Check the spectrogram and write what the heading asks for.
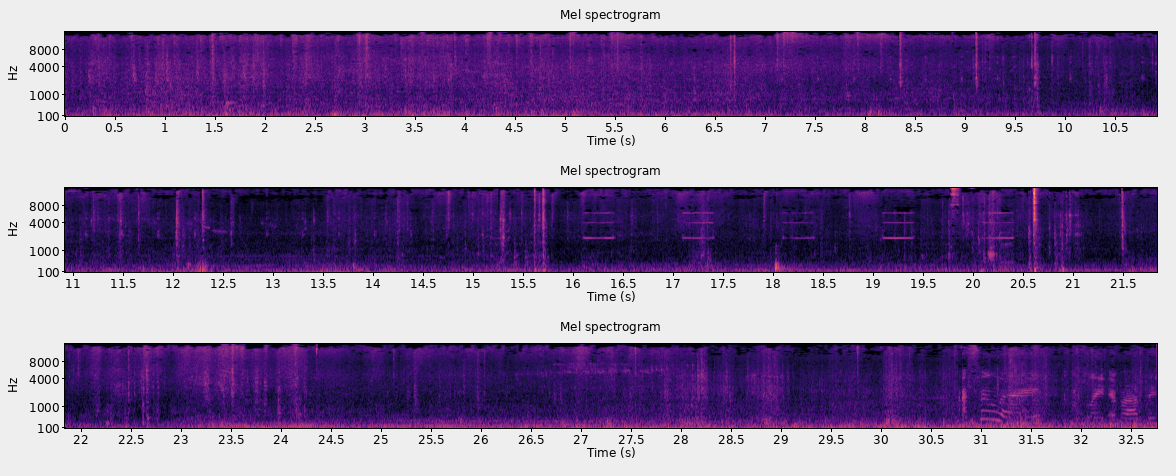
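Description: The Nissan March's small four-cylinder engine running, heard from inside the cabin as a steady low rumble. It eases off for several seconds mid-way, during which a dashboard chime gives about seven short beeps, then the rumble builds again near the end.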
